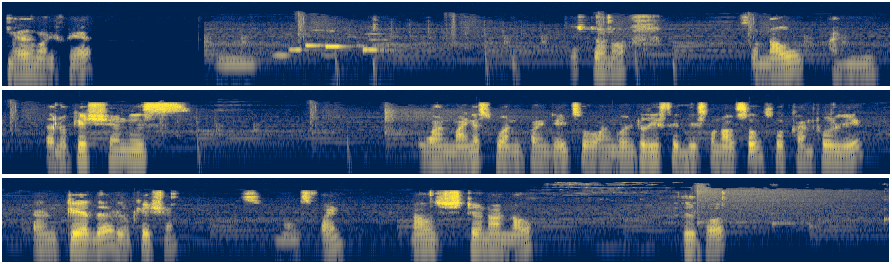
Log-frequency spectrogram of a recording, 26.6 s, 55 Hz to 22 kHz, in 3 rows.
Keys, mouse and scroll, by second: 0.0 click, 5.9 click, 16.9 ctrl+a, 22.0 click, 25.0-26.6 drag.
